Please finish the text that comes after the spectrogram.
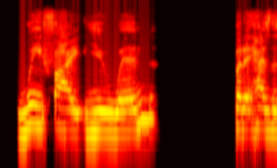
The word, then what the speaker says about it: Nguyen: And Win is the Nguyen.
